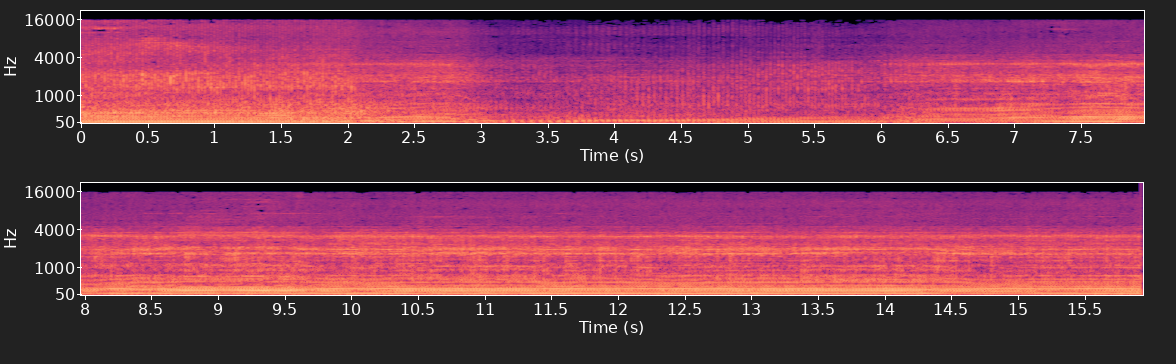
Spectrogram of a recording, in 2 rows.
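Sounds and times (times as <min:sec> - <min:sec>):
atv engines droning: 0:00.0 - 0:15.9.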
